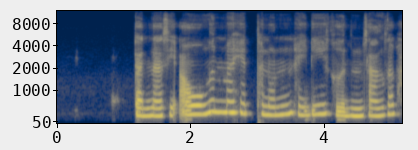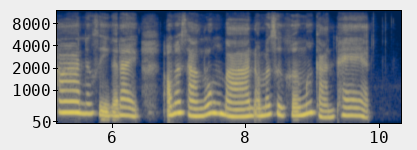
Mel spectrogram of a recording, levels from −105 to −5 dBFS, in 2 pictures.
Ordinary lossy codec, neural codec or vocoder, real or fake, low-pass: none; none; real; none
